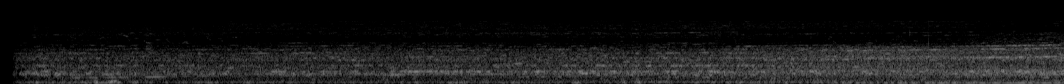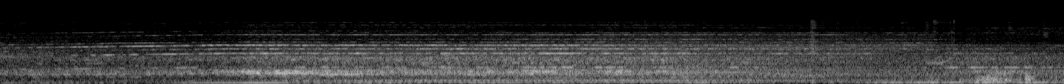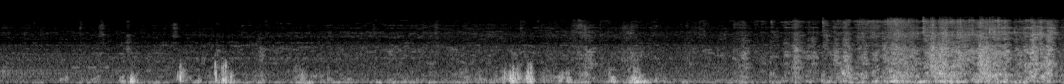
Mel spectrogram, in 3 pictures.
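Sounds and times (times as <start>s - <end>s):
diesel locomotive engine whining: 0.2s - 31.9s
freight wagons rolling: 13.1s - 31.9s.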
